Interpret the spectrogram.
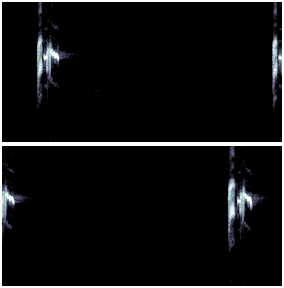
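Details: A Sooty-headed Bulbul, played to provoke rival bulbuls into answering, gives three short, bright, bubbly phrases, each a quick upward note and a few chirps, about every three and a half seconds, with silence between.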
